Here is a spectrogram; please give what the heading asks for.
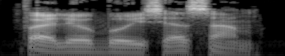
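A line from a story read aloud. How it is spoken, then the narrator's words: Sarcastic snort. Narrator (Russian): саркастически хмыкнул баронет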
